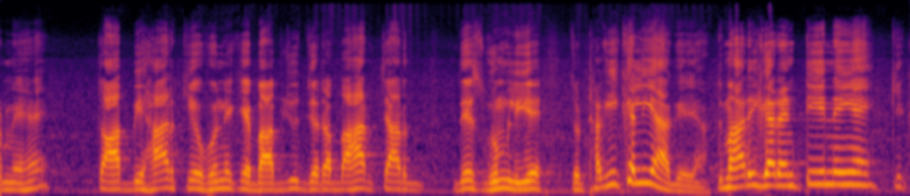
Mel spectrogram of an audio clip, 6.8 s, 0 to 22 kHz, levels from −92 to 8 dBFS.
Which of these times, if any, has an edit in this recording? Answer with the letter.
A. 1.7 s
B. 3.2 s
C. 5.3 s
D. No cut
C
